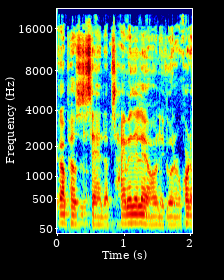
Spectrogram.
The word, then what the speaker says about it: De Leon: And across from me, we have Chicago's own Jaime de Leon. Is that De Leon, right? That's how you pronounce it.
